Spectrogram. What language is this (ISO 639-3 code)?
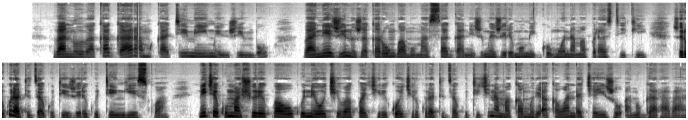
sna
